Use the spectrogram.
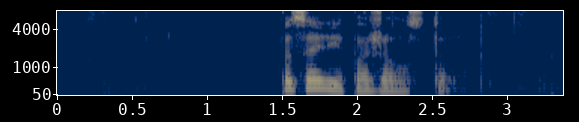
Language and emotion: Russian, neutral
